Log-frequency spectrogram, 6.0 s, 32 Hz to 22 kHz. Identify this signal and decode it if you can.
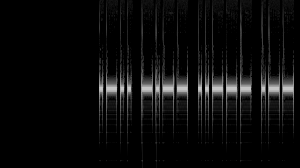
Morse code, heard as a keyed tone, about 17 wpm, 700 Hz. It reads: LY2W
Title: DXCC-100 Call Signs - 4 Characters - Repeated 2x - 17wpm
